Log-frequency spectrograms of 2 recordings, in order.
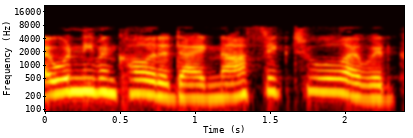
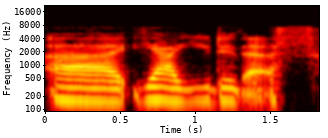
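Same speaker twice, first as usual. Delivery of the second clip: slow, belittling, shaming, demeaning tone; 4 semitones lower than usual. Showing how an accusing 'you always' sounds, in a mock demeaning tone. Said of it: "it's usually with a tone of like this demeaning tone".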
